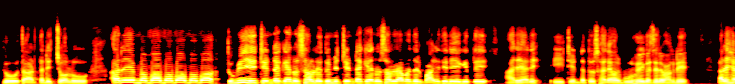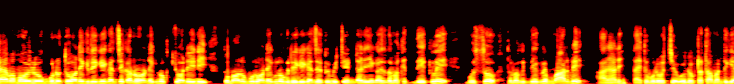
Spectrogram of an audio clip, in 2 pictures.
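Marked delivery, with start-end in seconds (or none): 1.7-7.2 put-on high child voice whining at uncle; high cartoon boy asking why the train left; cartoon kid nephew. Nephew complains about train. 10.8-19.7 put-on a bit higher child voice warning; hint of the worried nephew; slightly raised boy voice warning uncle of angry people; lightly voiced kid nephew.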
